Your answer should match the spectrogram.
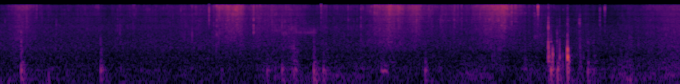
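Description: Tree branches and foliage rustling in several short bursts as they are grabbed and pulled on to haul a kayak off the bank, with scattered small knocks and a few loud knocks about seven seconds in.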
